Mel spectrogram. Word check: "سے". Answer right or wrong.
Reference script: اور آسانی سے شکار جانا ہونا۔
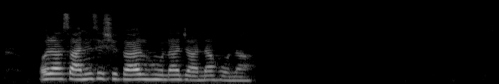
right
